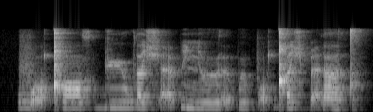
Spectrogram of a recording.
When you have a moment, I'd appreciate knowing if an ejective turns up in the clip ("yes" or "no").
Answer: yes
